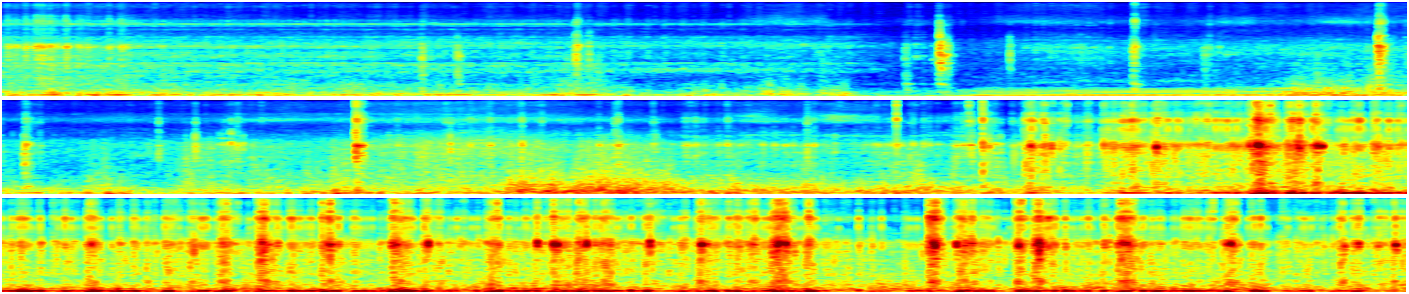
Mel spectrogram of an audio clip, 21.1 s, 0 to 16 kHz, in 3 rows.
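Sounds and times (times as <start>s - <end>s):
bicycle clicks and rattles: 0.0s - 6.2s, 6.8s - 21.0s
bicycle tyre rumble: 0.0s - 21.0s
wind on microphone: 6.2s - 21.0s.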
